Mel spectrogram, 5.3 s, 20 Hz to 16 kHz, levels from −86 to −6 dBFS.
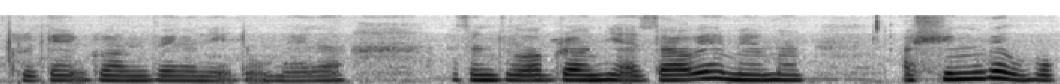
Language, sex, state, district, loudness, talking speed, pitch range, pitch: Mizo, female, Mizoram, Aizawl, -15 LUFS, 235 wpm, 205-230 Hz, 220 Hz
